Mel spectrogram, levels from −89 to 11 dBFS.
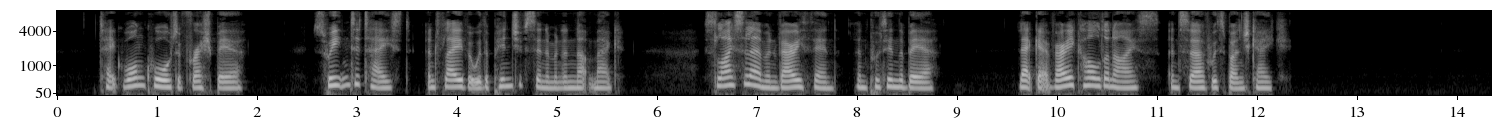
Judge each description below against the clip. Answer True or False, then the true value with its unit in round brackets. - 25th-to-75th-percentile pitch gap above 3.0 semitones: True (3.4 semitones)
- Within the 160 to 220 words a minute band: True (165 wpm)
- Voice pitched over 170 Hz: True (190 Hz)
